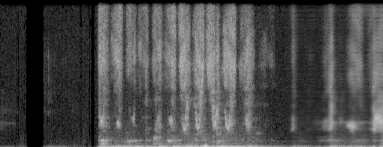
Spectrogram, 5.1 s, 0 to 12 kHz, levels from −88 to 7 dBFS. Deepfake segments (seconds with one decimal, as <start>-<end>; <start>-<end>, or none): 3.8-5.1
